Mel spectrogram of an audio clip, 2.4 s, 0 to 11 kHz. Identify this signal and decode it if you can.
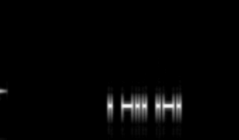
Morse code, heard as a keyed tone, about 36 wpm, 700 Hz. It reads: EDR
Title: USA Call Sign Postfixes - 3 Letters 35wpm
